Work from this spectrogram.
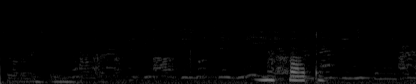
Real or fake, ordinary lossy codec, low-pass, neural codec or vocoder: real; MP3, 24 kbps; 7.2 kHz; none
